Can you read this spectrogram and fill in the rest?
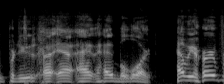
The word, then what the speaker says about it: Malort: So Malort and somebody, Julie or Jules in Mosinee, listening on WXCO, says, are you sure it's not pronounced Merlot? I actually looked it up, Jules, because I didn't know, and that's why I found that video of this guy reviewing it. And no, this is, it's spelled differently than Merlot. It's M-A-L-O-R-T, and it's pronounced Malort.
